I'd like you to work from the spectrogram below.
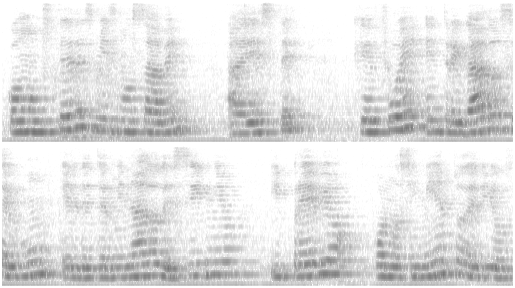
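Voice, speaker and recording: A Mexican woman in a Bible class reads scripture aloud at a slow, careful pace. Her voice is mellow and a little high. It is picked up from a distance in a very echoey room with faint noise. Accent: Mexican Spanish. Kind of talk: reading a Bible passage aloud. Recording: roomy echo, distant mic, faint noise.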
